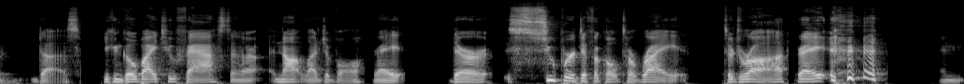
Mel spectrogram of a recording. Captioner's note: laughs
